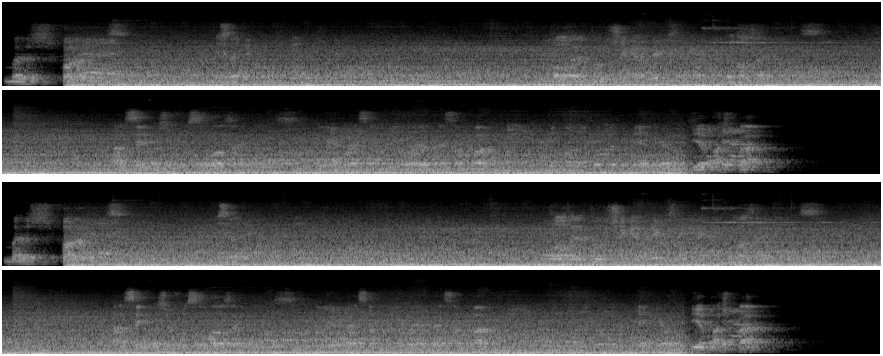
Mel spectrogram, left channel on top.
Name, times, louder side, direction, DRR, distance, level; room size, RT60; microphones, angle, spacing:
voice 1, 0.0-1.2 2.0-2.4 5.5-8.2 9.9-13.7 15.2-16.3, equal, 65° right, 0 dB, 0.8 m, -31 dB
sound 1, 0.6-15.6, equal, 10° right, 0.3 m, -23 dB
voice 2, 0.8-1.2 1.9-4.5 5.3-6.0 7.2-7.7 8.5-10.1 12.0-13.2 13.8-15.6 15.8-16.3, left 2 dB, 80° left, -1 dB, 0.6 m, -36 dB
3.4 x 3.1 x 3.6 m, 0.90 s
head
